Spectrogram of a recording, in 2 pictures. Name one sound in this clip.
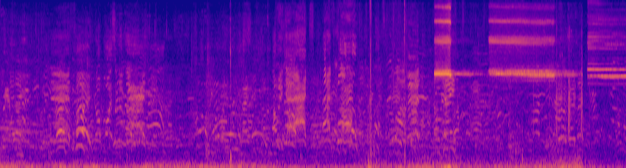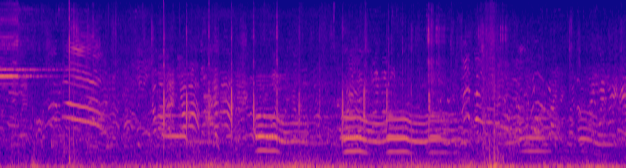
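Men shout to each other outdoors.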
